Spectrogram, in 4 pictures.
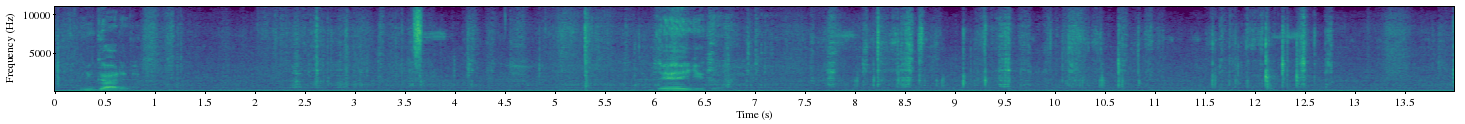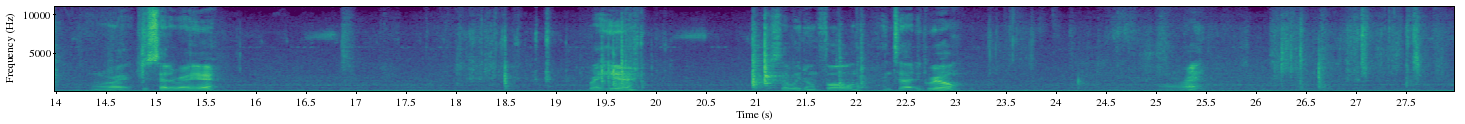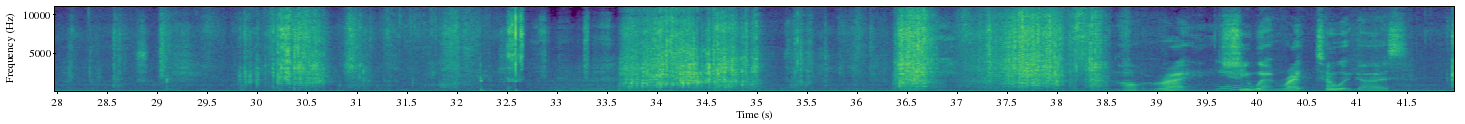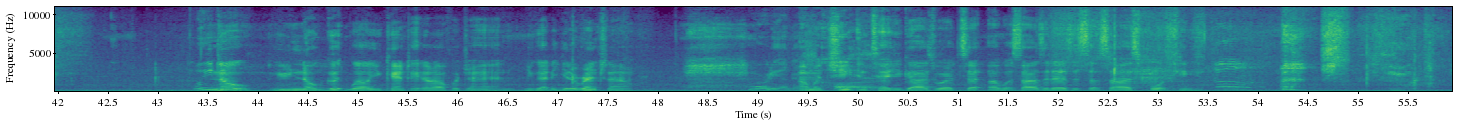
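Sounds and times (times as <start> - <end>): steady low hum: 0.0 - 55.9
scraping and rustling: 28.7 - 32.7, 33.6 - 38.6.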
